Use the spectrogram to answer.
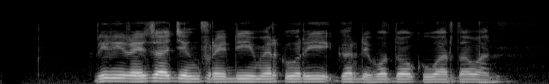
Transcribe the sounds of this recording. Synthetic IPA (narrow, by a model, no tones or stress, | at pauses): riɾiɾezad͡ʒɨŋfɾedimɛrkuɾikərdipɔt̪̬ɔkuwart̪awan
